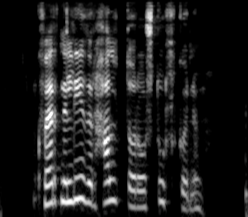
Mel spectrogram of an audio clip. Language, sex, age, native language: Icelandic, female, 40-49, Icelandic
